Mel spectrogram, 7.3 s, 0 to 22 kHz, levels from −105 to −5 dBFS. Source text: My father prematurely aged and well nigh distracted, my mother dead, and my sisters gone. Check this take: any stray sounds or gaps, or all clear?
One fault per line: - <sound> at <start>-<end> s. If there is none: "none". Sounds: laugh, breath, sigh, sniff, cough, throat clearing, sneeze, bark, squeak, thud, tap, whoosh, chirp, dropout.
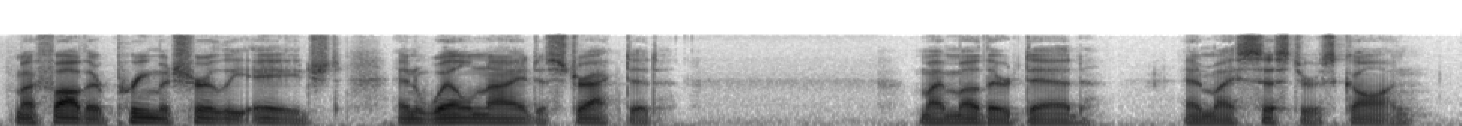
none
